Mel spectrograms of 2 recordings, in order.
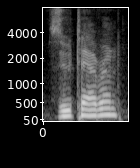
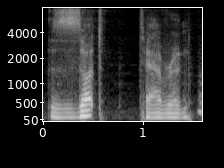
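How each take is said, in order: First: The first syllable is said as 'zoo'. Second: The first syllable is said as 'zut'. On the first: The speaker calls it right. "But it's Zoo" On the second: The speaker calls it wrong. "I would have pronounced it Zut Tavern"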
